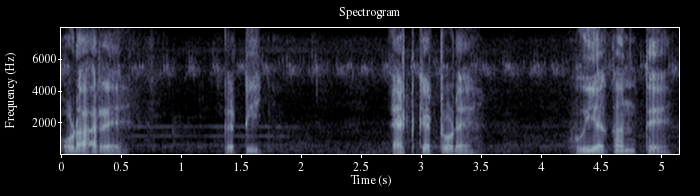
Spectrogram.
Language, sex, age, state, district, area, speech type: Santali, male, 30-45, West Bengal, Paschim Bardhaman, urban, spontaneous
